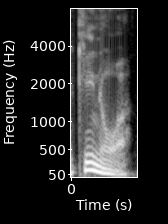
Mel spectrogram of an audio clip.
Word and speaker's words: quinoa: Quinoa, pronounced quinoa, may look humble, but its nutritional profile is anything but.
